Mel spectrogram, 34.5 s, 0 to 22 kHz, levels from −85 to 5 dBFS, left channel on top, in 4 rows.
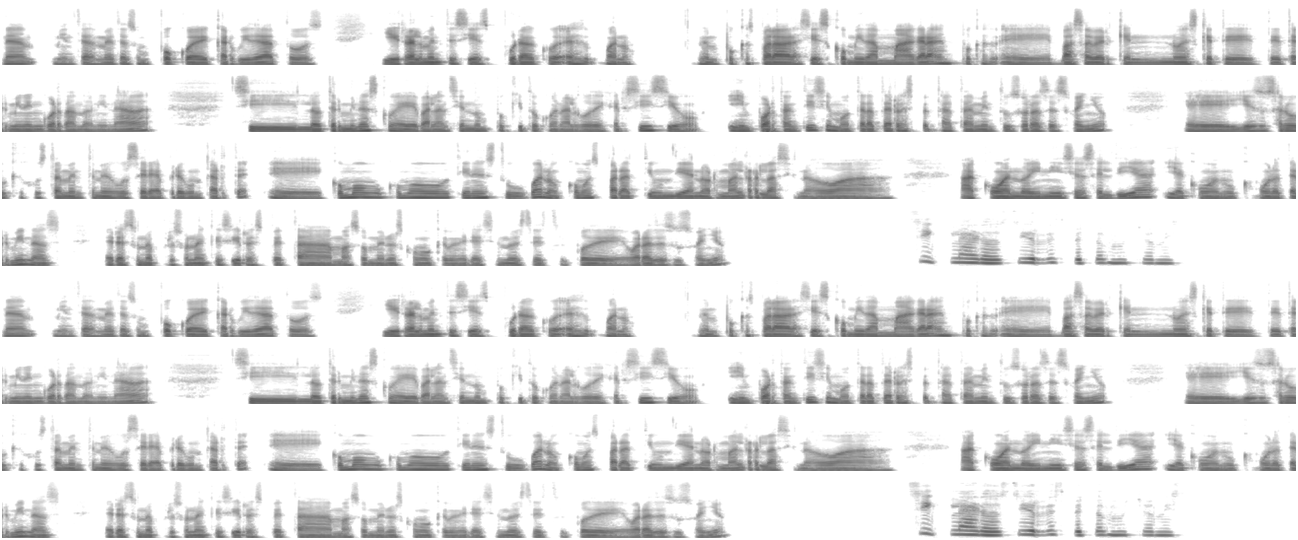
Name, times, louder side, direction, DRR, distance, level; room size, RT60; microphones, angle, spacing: voice 1, 0.0-4.2 4.6-23.2 23.6-26.3 26.6-30.7, left 1 dB, 10° left, 0.5 m, -34 dB
voice 2, 32.0-33.8, right 1 dB, 35° right, 1.2 m, -39 dB
open air
head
